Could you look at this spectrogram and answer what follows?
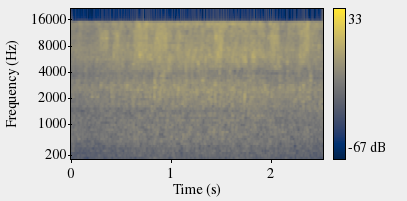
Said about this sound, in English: The pork is going into the pan. Oh, yeah, that's sizzling. You recall that sizzling. The pork is sizzling in the pan.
